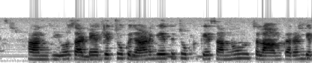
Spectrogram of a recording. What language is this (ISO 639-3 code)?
pan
